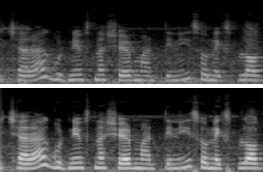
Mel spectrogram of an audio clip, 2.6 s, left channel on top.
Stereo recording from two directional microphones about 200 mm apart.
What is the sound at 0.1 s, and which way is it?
A woman's voice, 40° right (ahead or behind).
